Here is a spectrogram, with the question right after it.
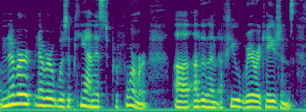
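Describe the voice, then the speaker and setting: An ordinary speaking voice with an American accent. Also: woman. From New York City (Manhattan). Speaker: composer. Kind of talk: talk to students over video call. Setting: video call.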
